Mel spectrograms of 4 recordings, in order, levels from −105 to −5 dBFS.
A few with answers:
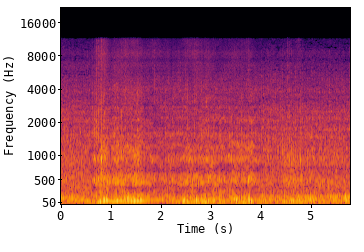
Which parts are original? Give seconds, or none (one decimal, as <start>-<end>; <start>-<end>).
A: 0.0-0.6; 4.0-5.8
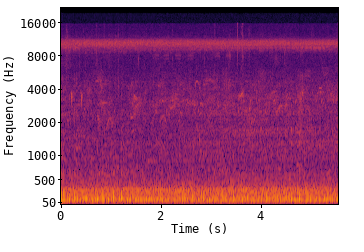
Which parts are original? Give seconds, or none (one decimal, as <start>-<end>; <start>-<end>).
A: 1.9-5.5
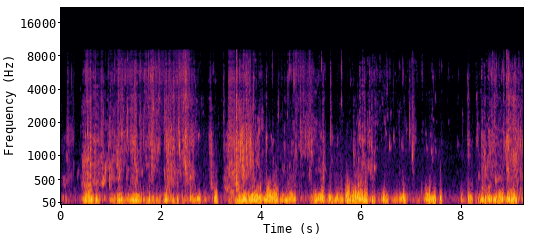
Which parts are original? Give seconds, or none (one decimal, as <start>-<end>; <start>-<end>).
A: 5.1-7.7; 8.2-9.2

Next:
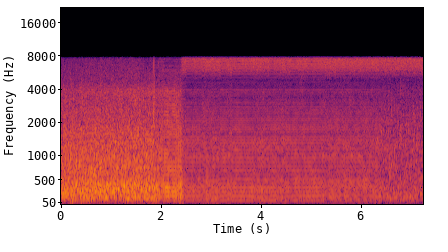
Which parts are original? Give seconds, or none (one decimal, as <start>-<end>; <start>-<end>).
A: 0.0-2.0; 6.4-7.3

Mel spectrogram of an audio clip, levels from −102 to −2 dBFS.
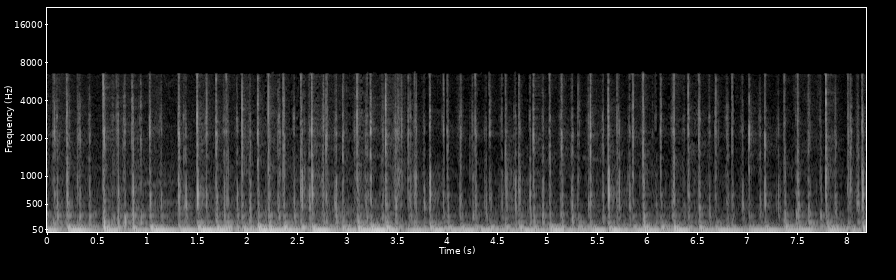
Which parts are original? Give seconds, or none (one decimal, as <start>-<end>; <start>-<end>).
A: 0.0-3.9; 5.7-8.2

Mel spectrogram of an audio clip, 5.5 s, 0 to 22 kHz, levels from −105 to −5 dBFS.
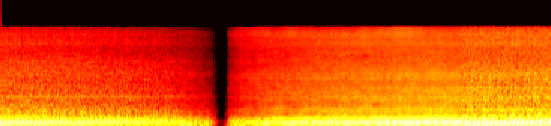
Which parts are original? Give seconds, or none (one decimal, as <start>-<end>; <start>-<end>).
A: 0.0-1.8; 4.6-5.5

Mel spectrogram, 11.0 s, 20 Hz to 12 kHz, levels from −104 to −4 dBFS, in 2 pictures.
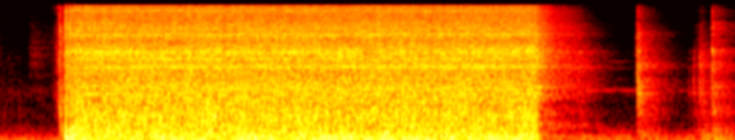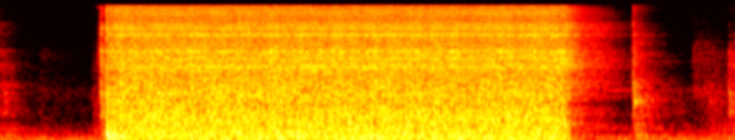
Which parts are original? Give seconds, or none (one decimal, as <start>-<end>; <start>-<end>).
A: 0.0-1.3; 1.9-2.8; 3.3-7.9; 9.2-11.0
